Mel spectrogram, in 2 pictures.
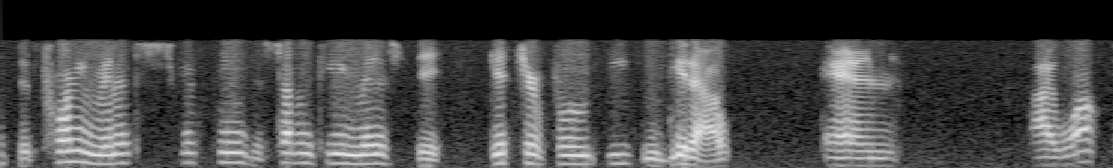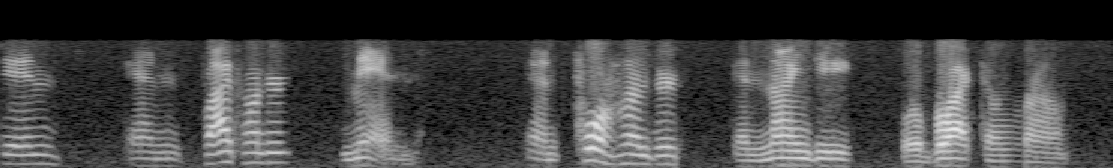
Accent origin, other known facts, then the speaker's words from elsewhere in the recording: Pennsylvania, United States; When I talk about my educational history, I talk about growing up in Western Pennsylvania and going to all-white schools before there was such a thing as integration.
